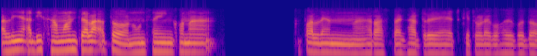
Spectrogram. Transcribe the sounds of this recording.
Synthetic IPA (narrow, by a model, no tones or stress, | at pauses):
aliɲaʔad̪isamant͡ʃala̰ʔt̪ɔnunsaɦiŋkʰɔnaʔ | palɛnɾast̪aɡʱaʈɾɛːʈkɛʈɔɽɛkɔɦɔjkɔd̪ɔ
